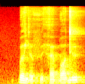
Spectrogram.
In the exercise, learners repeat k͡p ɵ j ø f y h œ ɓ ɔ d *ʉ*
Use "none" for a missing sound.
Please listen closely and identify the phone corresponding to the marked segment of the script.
ʉ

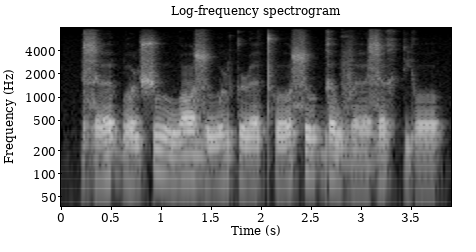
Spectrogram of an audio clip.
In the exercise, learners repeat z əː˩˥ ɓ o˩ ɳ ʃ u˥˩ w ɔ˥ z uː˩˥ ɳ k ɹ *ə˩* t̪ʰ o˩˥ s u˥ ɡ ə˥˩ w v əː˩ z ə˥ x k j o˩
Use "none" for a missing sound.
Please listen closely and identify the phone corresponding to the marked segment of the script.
ə˩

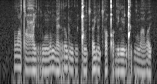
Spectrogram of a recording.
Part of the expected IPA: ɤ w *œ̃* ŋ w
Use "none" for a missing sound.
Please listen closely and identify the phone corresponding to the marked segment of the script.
œ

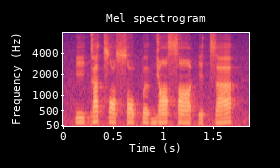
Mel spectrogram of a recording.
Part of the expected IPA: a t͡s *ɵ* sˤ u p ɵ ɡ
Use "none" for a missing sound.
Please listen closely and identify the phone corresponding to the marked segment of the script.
o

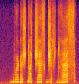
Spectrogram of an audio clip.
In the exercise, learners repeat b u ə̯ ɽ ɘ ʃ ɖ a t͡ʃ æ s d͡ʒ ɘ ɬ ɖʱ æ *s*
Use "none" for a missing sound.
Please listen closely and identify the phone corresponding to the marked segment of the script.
s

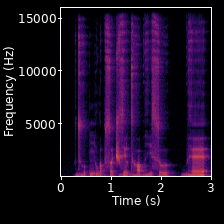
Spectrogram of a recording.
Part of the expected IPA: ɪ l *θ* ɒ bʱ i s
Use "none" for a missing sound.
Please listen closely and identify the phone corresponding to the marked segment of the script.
dʱ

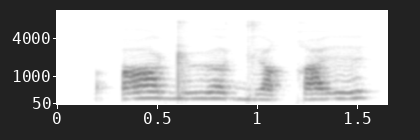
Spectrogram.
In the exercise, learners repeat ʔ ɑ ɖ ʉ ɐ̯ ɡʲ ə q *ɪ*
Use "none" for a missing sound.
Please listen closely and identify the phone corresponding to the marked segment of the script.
ɪ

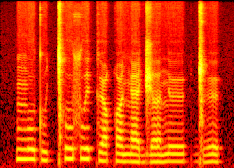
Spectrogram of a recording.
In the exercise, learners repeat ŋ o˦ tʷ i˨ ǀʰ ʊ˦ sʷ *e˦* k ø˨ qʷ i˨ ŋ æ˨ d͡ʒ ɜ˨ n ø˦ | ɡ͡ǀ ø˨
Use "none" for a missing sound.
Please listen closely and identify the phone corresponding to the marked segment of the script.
e˦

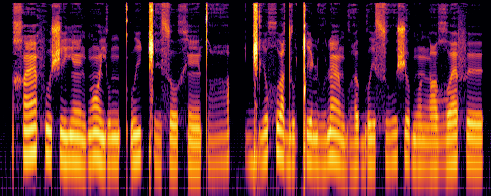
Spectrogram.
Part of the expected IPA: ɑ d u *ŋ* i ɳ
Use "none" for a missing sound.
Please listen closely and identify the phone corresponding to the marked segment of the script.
ǃ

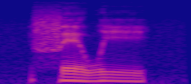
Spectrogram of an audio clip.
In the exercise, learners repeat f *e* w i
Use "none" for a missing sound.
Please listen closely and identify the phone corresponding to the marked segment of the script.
e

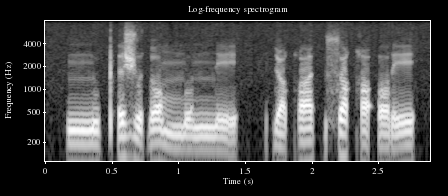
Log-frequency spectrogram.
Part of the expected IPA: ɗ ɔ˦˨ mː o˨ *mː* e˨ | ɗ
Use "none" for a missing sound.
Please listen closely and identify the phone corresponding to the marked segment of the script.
nː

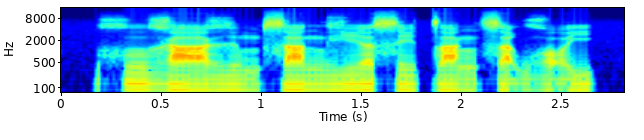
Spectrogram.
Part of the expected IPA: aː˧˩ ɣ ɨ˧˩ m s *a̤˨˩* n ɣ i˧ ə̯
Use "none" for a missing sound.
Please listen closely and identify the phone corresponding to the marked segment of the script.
a˧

